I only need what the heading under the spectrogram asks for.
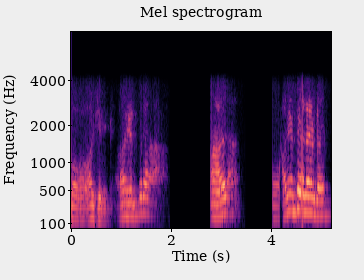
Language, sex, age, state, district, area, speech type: Malayalam, male, 60+, Kerala, Thiruvananthapuram, urban, conversation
